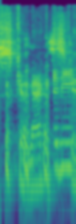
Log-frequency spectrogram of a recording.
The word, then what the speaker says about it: Schenectady: If you're going to be making up places, Schenectady, Schenectady.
